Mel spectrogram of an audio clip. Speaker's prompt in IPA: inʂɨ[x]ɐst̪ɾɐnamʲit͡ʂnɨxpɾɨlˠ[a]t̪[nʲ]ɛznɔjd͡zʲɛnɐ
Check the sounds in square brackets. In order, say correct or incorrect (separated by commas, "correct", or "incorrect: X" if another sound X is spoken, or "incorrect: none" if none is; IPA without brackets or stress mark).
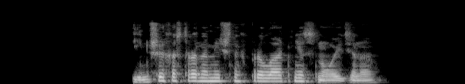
correct, correct, correct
